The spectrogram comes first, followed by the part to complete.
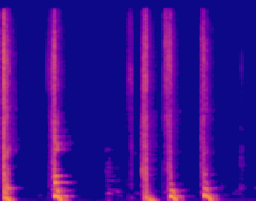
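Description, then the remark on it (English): A voice imitates harpoons firing with five sharp, percussive bursts, each a quick downward-sweeping puff, spaced irregularly with short silences between, no words spoken. “that's I guess the sound of harpoons being shot.”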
